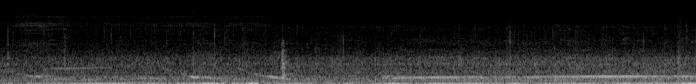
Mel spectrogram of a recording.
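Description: An electric bicycle riding along a paved path: wind rushing over the microphone and tyre noise, with a steady motor whine that rises slightly in pitch from about four seconds in.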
